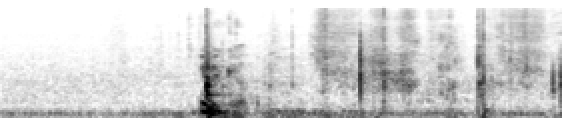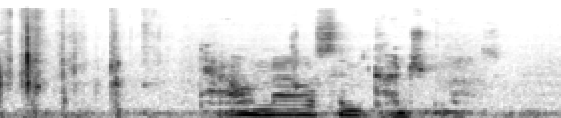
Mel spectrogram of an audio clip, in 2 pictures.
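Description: Paper pages rustle and flip as a book's pages are turned.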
